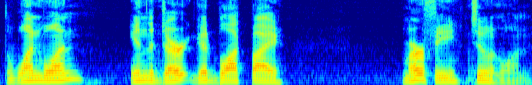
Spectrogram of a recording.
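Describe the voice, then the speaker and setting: A man calling a baseball game live as a play-by-play announcer, mixing clipped pitch calls with folksy, casual asides. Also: lively intonation, slow pace, dry recording. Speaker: baseball play-by-play announcer for a fan radio stream.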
